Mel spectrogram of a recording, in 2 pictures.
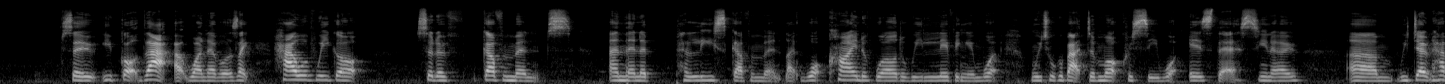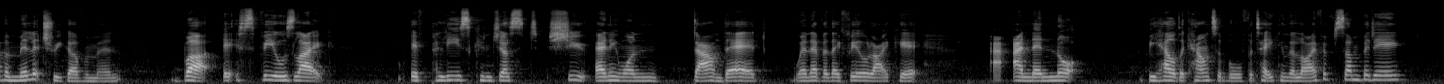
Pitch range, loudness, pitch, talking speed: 165-190 Hz, -26 LUFS, 180 Hz, 160 wpm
